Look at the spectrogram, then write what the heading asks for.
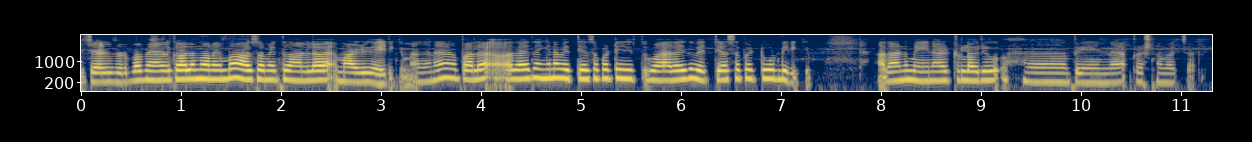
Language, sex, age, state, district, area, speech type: Malayalam, female, 30-45, Kerala, Kozhikode, urban, spontaneous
